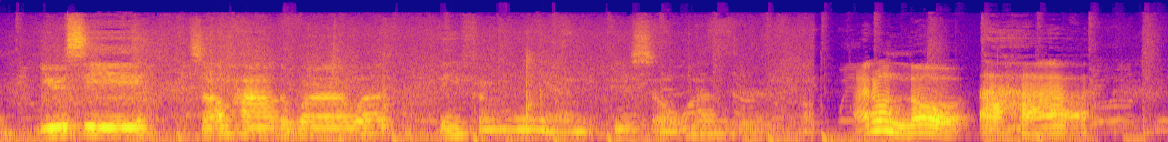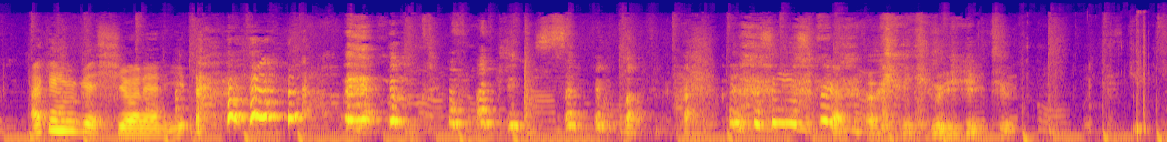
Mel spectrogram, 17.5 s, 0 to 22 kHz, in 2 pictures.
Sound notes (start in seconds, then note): 7.4 chuckles; 10.1 laughing; 10.8 laughs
